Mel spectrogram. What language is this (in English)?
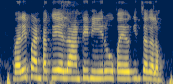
Telugu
